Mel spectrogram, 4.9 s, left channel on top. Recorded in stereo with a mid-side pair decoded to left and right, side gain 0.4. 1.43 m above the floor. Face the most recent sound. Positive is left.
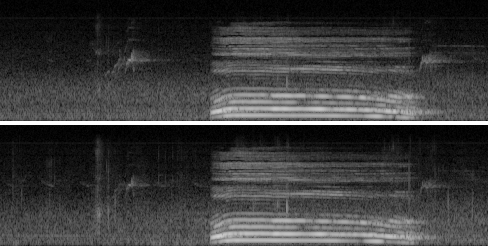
turn(degrees=35)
